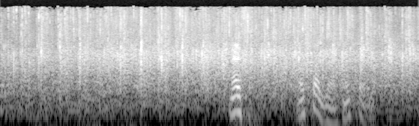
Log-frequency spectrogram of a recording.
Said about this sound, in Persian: خیلی خب خودتون تشویق کنین لطفا.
